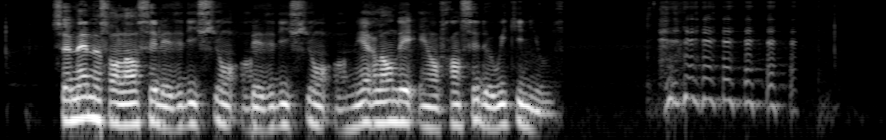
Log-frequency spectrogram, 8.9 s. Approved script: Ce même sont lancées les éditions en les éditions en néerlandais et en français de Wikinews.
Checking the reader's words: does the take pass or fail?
pass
